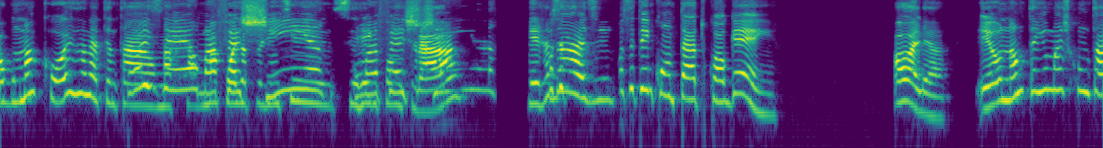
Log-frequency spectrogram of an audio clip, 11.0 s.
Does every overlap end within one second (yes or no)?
no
